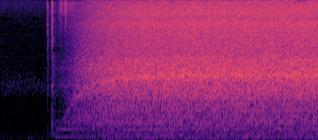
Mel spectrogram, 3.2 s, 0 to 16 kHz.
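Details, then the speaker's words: Peugeot 107 heater blower motor, reassembled after cleaning and removing a glove that had been dropped inside and stopped it: spins up smoothly to an even, steady whoosh with no scraping or ticking; normal blower running. "we go it's running absolutely perfect there's no need of spending money on a new one"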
